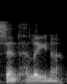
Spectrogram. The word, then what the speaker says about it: Saint Helena: It is pronounced St. Helena, by the way, if you're on the island, that's how they say it. So I've adopted that pronunciation.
